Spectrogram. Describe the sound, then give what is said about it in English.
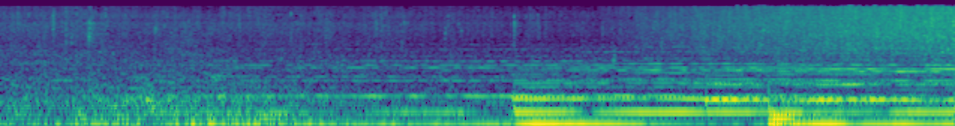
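Steady rain patters on a hard surface, a dense continuous hiss of drops with a low droning hum underneath that grows louder partway through; no voices. “she ran into the rain with her parents.”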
